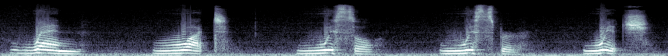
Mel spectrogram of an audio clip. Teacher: words that begin with WH are pronounced H W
